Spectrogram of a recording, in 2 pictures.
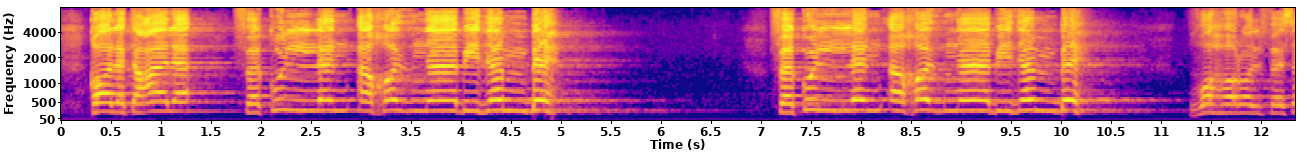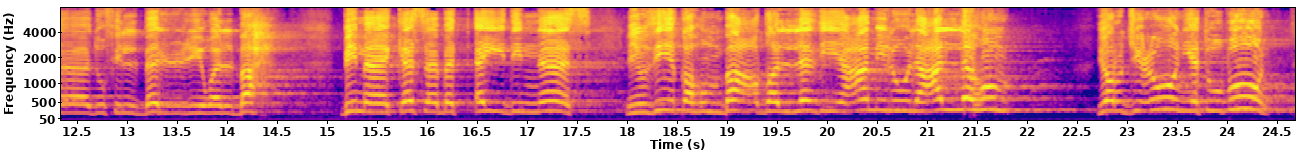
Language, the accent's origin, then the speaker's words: Arabic; Egypt; أسأل الله في هذا المقام ألا يحرم بلدنا مصر نعمة جريان نهر النيل.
